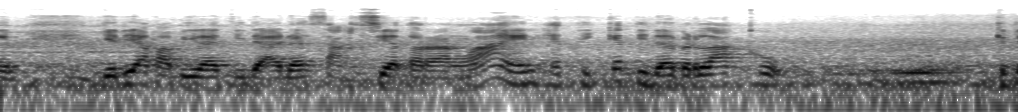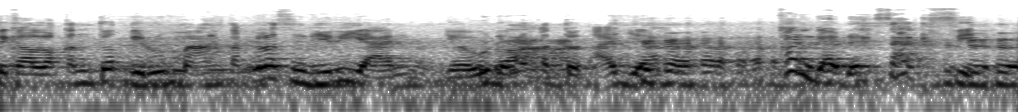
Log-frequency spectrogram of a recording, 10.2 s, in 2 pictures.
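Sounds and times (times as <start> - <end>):
speech: 0.0 - 10.1
street traffic noise: 0.0 - 10.1
car engine revving with rising whine: 3.8 - 6.8
laughter: 7.6 - 10.1.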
